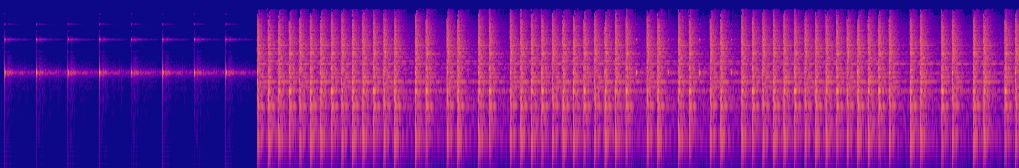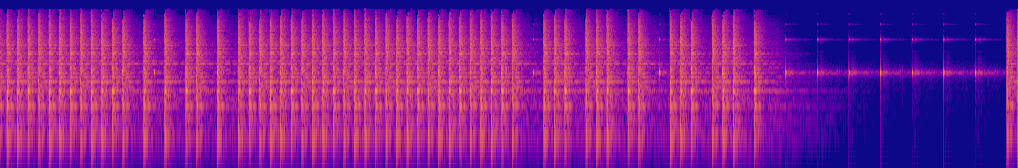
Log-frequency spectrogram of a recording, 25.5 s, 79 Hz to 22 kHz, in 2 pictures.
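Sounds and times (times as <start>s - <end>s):
tenor: 3.2s - 22.8s.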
